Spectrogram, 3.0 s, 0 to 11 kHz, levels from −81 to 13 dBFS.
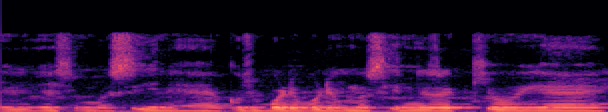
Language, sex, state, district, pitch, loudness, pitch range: Hindi, male, Uttar Pradesh, Shamli, 160 Hz, -16 LUFS, 160-165 Hz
